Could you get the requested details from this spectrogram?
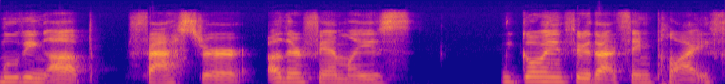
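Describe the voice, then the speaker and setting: On a very clean recording with a silent background, a woman with an American accent speaks at a very slow pace in a medium pitch with ordinary pitch variation. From El Salvador, then US Midwest (Indiana). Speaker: lawyer and entrepreneur. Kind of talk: interview.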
